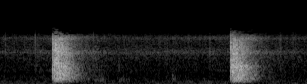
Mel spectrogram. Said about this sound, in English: Then suddenly came a great sizzling sound, a loud bang, a red ball of light shot high in the air.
